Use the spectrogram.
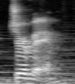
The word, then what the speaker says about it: Gervais: Gervais. Gervais. It's actually French, but the S is silent.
